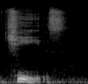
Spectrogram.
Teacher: we make it with our tongue on the roof of our mouth instead of the ridge behind your teeth after that we immediately make a sh sound as as a result you'll get a CH sound as in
